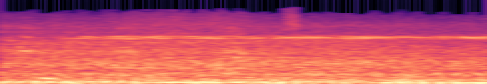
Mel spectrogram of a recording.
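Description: Steady low engine rumble of traffic from the street below, with a faint steady high whine over it.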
